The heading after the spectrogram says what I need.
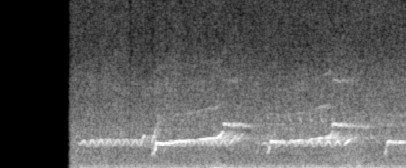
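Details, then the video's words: Eurasian curlews circling overhead; clear whistled notes rising from about mid pitch, repeated in a loose series after a short silence, with faint background hiss. "The cry of the Curlew"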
